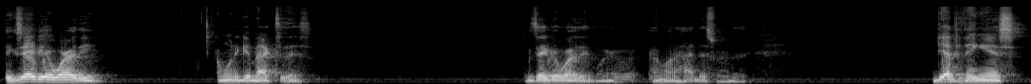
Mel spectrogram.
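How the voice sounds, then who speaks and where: Hoarse, gravelly man recapping a game. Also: low-pitched. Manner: excitable, emphatic, repeats phrases. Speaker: host of a fan sports channel. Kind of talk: live-stream game recap, casual.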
